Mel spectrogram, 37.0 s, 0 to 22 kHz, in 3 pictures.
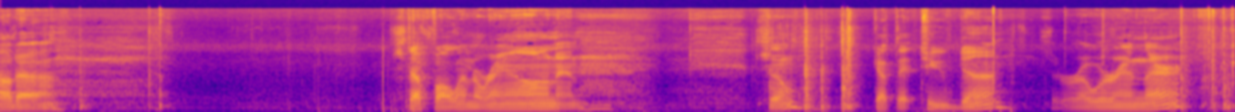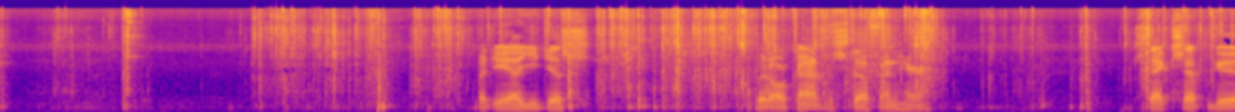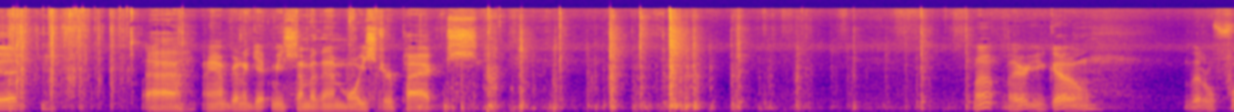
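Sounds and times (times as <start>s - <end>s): plastic bags crinkling: 11.8s - 13.8s, 14.6s - 31.2s.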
